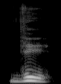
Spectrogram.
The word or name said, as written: vu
